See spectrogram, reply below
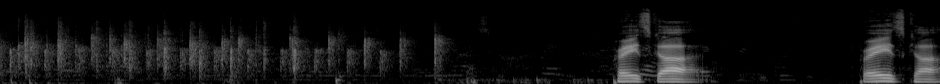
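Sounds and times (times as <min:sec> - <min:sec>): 
audience clapping in praise: 0:00.0 - 0:04.6
speech: 0:06.2 - 0:07.1, 0:08.6 - 0:09.3.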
